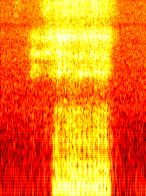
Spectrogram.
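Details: Sleeping Cavalier King Charles Spaniel snoring like a human: one drawn-out, roughly one-second snore, a low buzzing rumble with stacked harmonics and a faint hiss on top, in a quiet room.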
